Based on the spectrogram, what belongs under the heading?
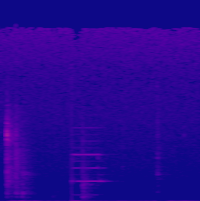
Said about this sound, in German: So, dann piepst es nur einmal. Und ist auch schon gleich einsatzbereit.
